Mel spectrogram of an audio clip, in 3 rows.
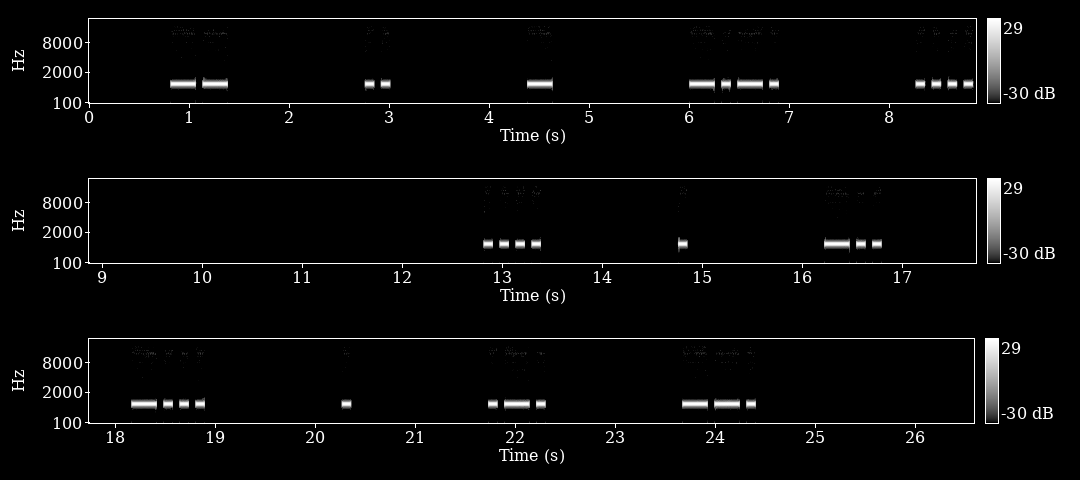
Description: Morse code, heard as a keyed tone, about 15 wpm, spaced as for 5 wpm, 1000 Hz. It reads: MITCH HEDBERG
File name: qotdfiles / 5wpm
